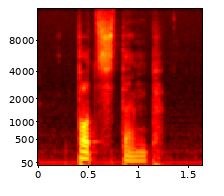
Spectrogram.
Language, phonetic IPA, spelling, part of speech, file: Polish, [ˈpɔtstɛ̃mp], podstęp, noun, Pl-podstęp.ogg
